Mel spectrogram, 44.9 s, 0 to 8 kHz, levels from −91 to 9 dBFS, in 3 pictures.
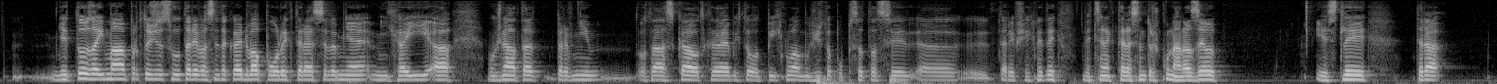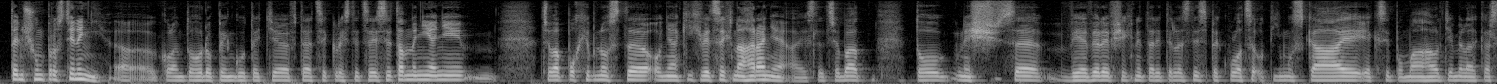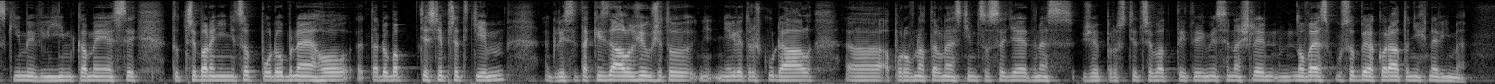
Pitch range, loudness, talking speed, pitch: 135-150 Hz, -23 LUFS, 170 wpm, 140 Hz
